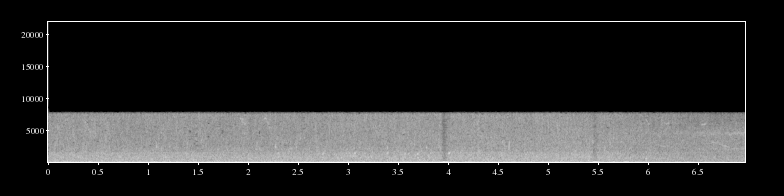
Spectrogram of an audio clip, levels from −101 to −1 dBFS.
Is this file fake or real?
real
